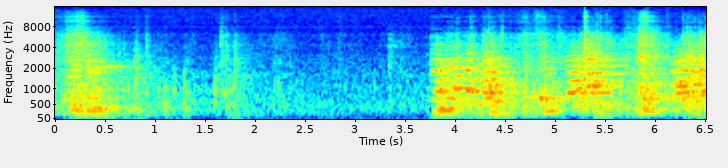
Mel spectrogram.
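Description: Large pit orchestra with brass playing a loud chord that dies away, then about two quiet seconds with a few faint clicks, then the full band coming back in loudly near the end.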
